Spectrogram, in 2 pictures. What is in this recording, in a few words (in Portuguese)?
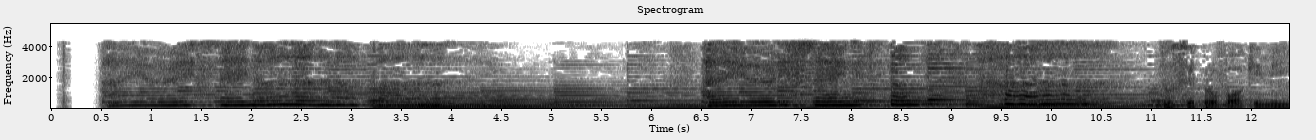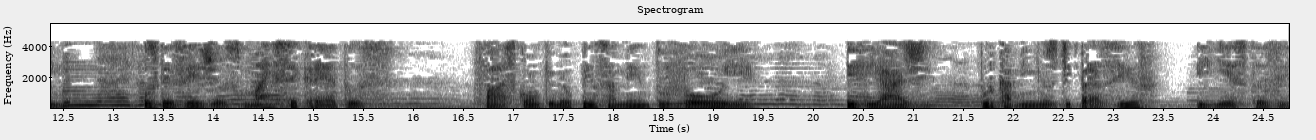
EROTICA, Sensuais, masc; Telemensagens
